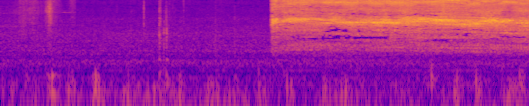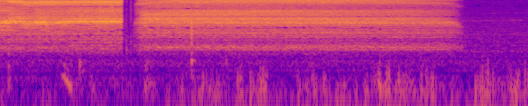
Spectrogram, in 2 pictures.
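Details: Noisy pet pacman frog starting after a quiet opening with a loud, steady, breathy hissing that lasts nearly four seconds, breaks off briefly, then returns for another three seconds before fading out.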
